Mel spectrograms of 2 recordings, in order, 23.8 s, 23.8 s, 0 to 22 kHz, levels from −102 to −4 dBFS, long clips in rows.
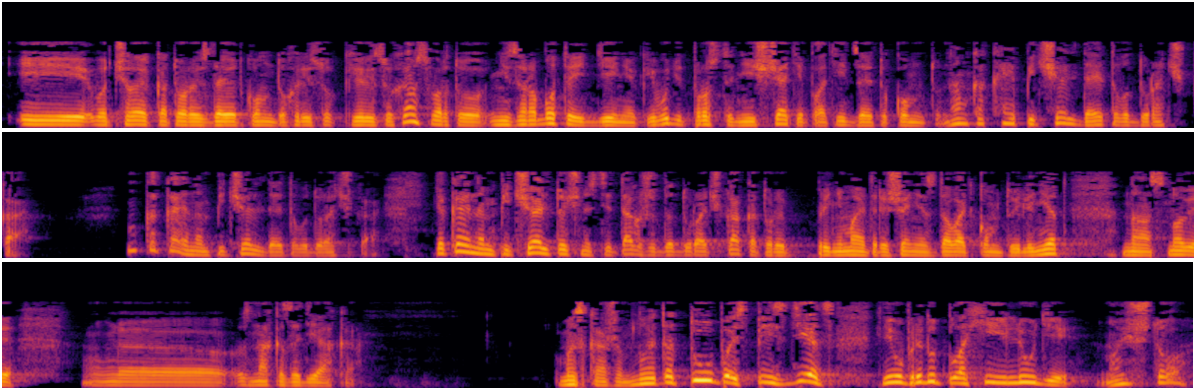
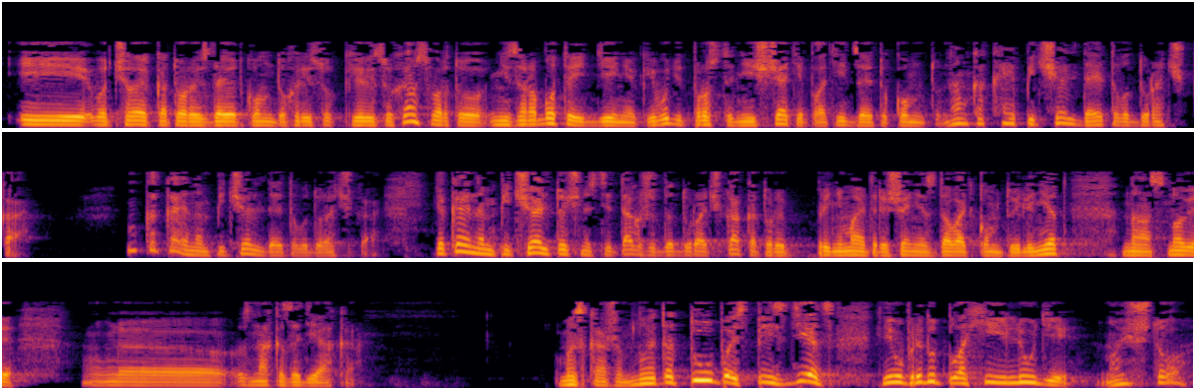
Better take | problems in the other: neither | garbled, watery; slightly; nothing above 6 kHz; the same in both

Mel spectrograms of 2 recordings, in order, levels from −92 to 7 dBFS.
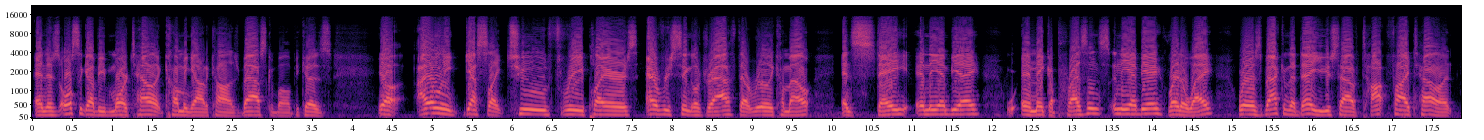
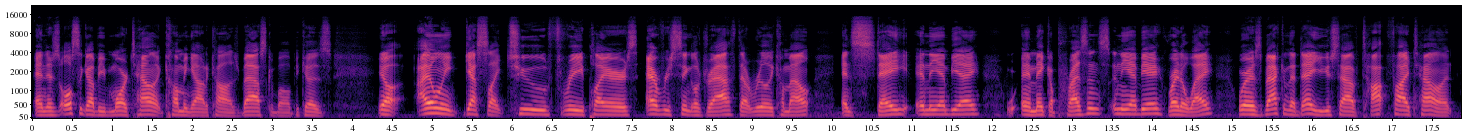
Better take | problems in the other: second | distortion; heavy; 16% of the sound clipped

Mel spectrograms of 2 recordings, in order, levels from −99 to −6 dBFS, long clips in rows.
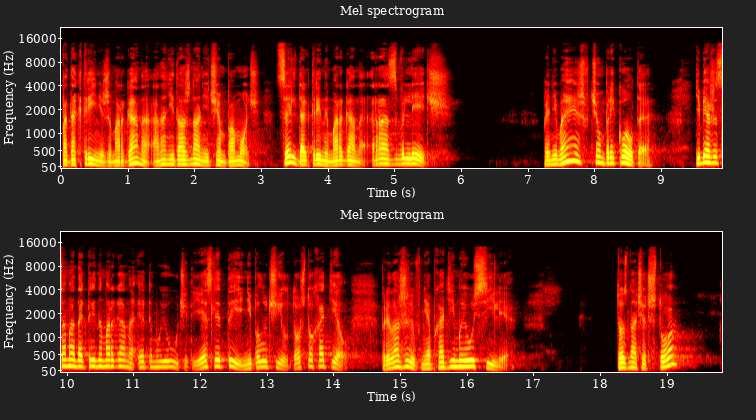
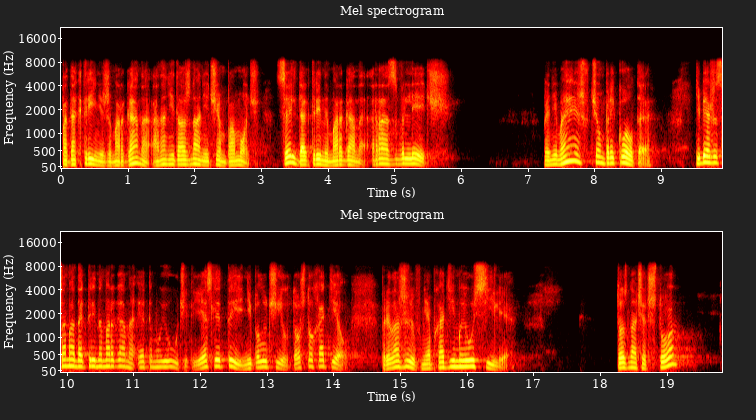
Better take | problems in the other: first | garbled, watery; badly; nothing above 8 kHz

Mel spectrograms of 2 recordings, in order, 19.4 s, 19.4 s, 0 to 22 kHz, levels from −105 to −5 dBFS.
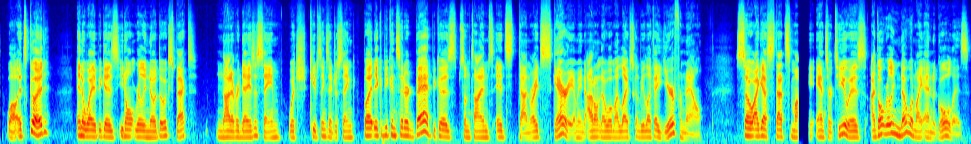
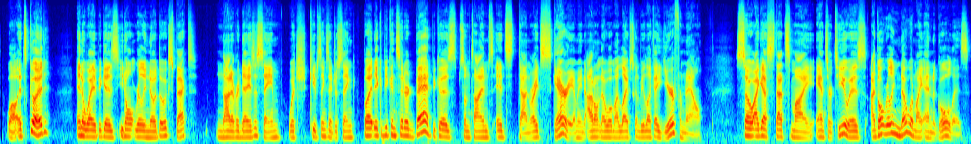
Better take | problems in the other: second | audio cutting out; at 16 s

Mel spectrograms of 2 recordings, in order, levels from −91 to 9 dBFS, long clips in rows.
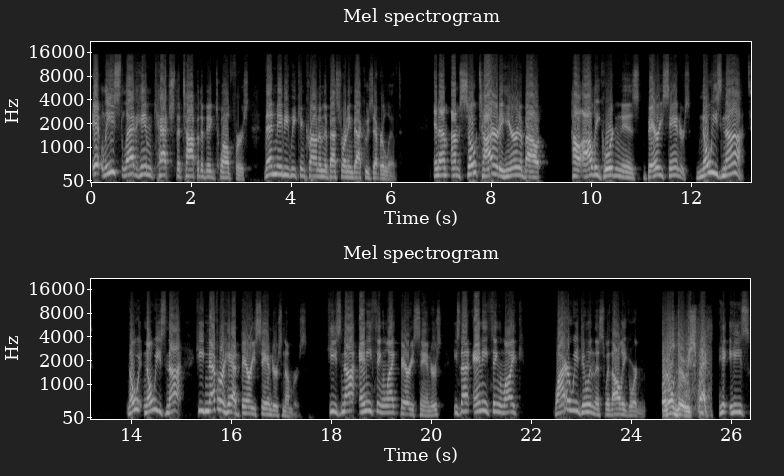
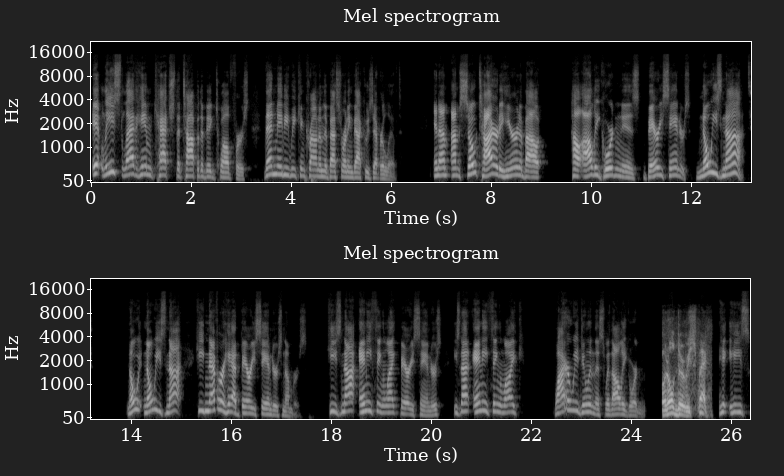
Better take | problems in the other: second | distortion; heavy; 7% of the sound clipped

